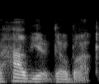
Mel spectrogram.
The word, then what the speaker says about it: Xavier del Bac: It is actually known as the oldest church in the United States, San mm, Xavier del Bac. or Javier del Bac, if you want to pronounce it by the Spanish way.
